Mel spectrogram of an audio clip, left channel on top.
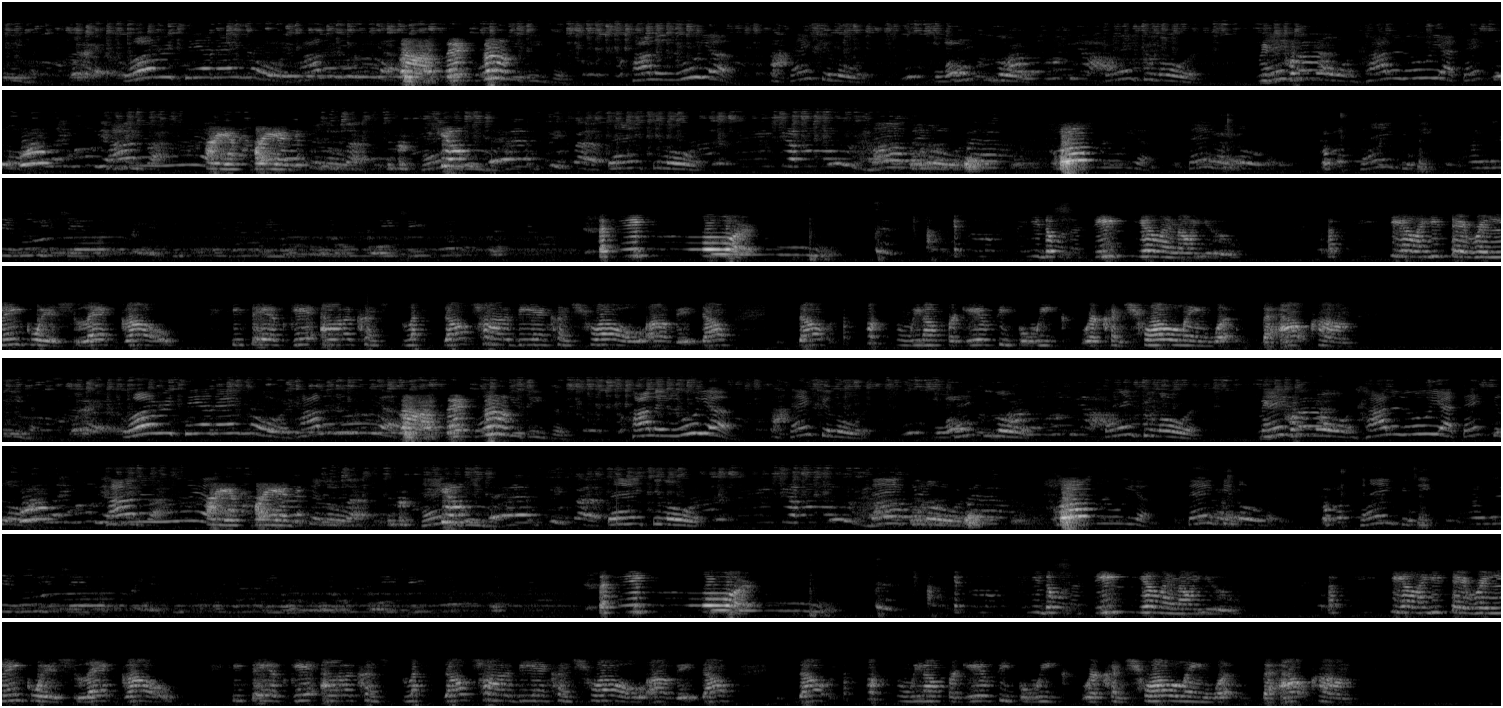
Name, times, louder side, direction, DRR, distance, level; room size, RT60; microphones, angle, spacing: voice 1, 0.0-1.4 1.7-1.8 2.2-4.4 4.8-7.0 7.7-11.8 12.1-13.3 14.8-16.7 17.5-18.9 19.2-21.8 22.1-25.2 26.9-27.4 29.0-29.3 29.6-34.5 34.8-34.9 35.8-36.0 37.1-38.3 38.7-39.0 40.5-40.7, left 1 dB, 35° left, 0.9 m, -46 dB
voice 2, 1.2-4.0 4.7-5.6 6.3-7.3 7.9-8.7 9.5-10.3 11.0-12.0 12.6-15.2 16.0-17.2 18.1-18.6 19.2-20.0 21.1-22.0 23.7-24.7 25.4-25.9 26.2-26.5 26.8-27.7 28.6-29.3, right 4 dB, 50° right, 0.4 m, -40 dB
voice 3, 4.0-5.0 7.7-7.9 11.4-11.5 12.6-12.9 15.2-15.4 17.0-17.9 18.9-19.0 19.3-19.6 22.8-23.3 23.7-24.3 24.6-24.8 25.5-25.8 28.2-28.4 30.6-31.6 32.4-34.0 36.1-36.3 36.8-37.5 39.7-39.8 40.3-42.3 43.9-46.6 47.3-49.1 49.4-52.2 52.9-53.2 53.6-55.5 55.8-57.2 57.6-58.5, left 2 dB, 60° left, 1.0 m, -33 dB
2.3 x 2.3 x 2.6 m
head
